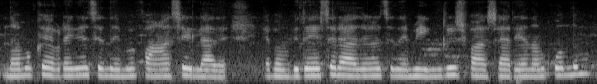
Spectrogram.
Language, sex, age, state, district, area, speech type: Malayalam, female, 18-30, Kerala, Idukki, rural, spontaneous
